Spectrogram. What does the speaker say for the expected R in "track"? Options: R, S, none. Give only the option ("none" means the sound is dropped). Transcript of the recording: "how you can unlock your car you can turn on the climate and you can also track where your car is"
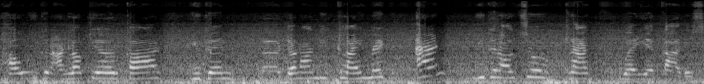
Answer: R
